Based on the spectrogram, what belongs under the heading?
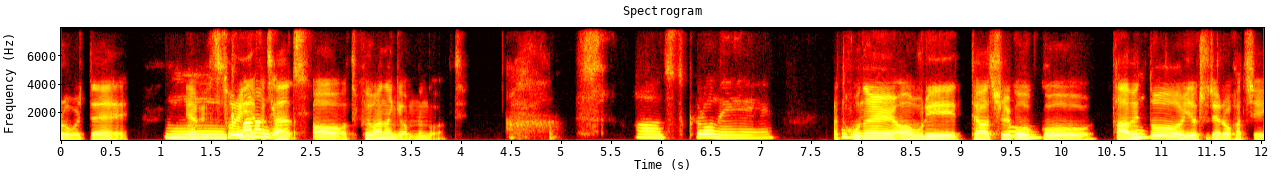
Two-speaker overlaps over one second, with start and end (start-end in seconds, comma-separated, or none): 1.2-2.5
